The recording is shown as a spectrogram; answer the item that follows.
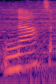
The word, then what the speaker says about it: gnat: Billy, in language, which letter is silent in the words gnarled, gnat and gnome? G. Correct.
